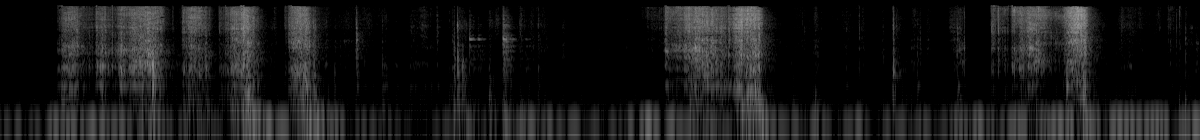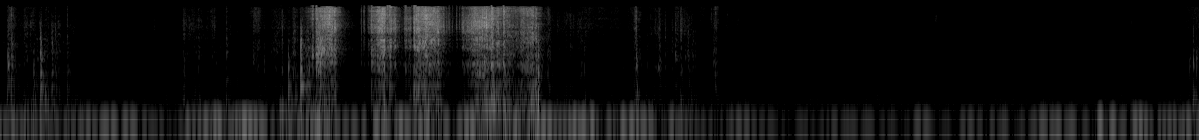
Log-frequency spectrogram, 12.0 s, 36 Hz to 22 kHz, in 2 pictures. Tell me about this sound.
ripping soda carton 2
the sound of me ripping a soft cardboard soda carton. recorded in a professional recording studio with a SONY linear PCM recorder.
aip09, food, paper, soda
